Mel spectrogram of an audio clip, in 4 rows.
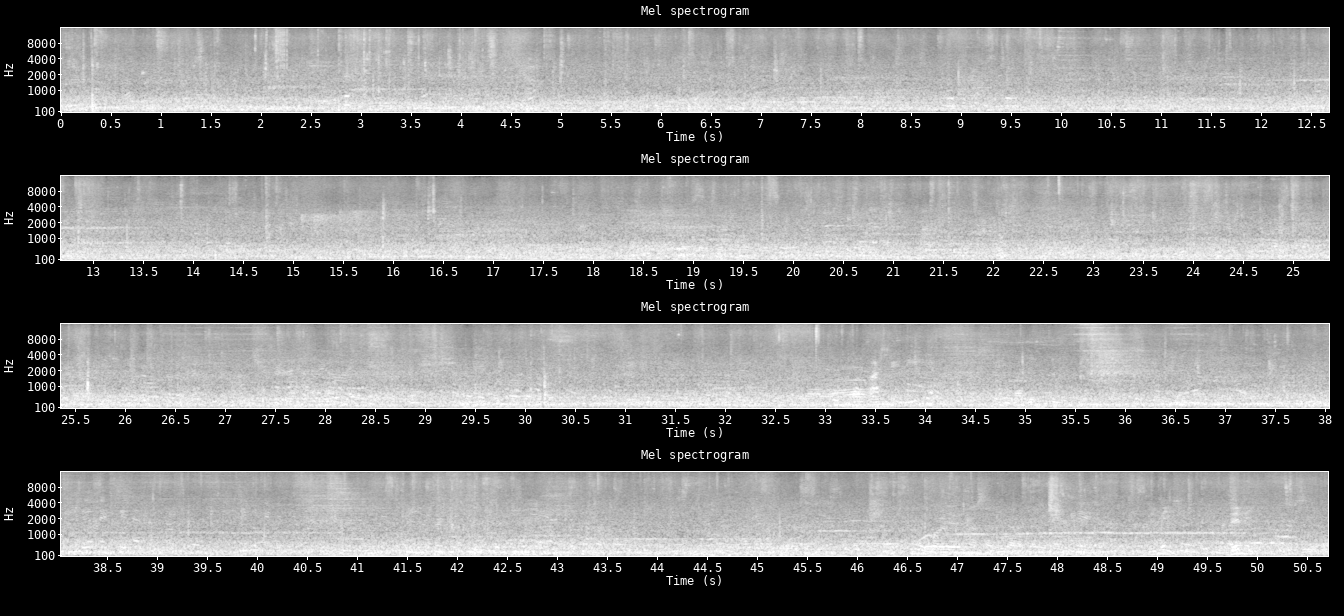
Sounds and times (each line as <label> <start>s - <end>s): crowd of visitors 0.0s - 50.7s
